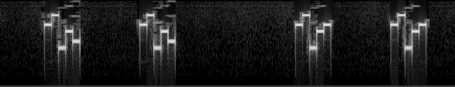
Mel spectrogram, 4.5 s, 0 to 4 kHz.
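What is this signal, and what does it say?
Five-tone selective call (ZVEI), heard as quick runs of five tones, tones of about 70 ms. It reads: 88163 88163 88168 88168
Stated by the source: Received on an SDR; ZVEI five-tone call 88063.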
